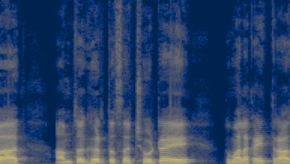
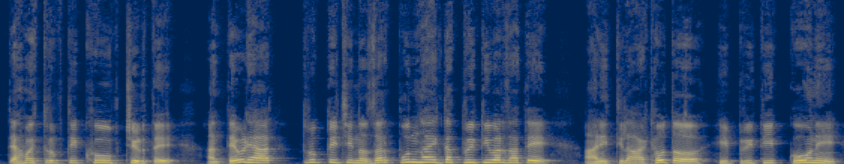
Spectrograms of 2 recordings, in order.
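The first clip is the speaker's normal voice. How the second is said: ordinary delivery, nothing marked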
